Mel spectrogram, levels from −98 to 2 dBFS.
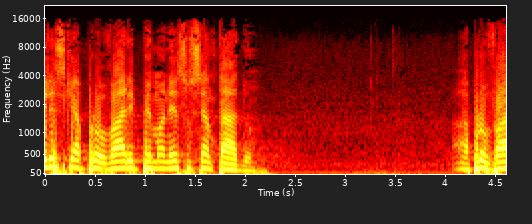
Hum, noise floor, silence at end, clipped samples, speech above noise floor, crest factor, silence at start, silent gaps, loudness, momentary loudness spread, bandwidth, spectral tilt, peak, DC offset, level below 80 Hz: none; -50 dBFS; 0 s; under 0.1%; 37 dB; 12 dB; 0 s; none; -15 LUFS; 10 LU; 15 kHz; -6.5 dB/octave; -4 dBFS; under 0.1%; -24 dBFS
